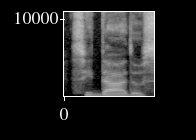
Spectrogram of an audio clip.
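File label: "siddadu", female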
